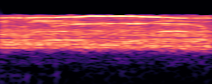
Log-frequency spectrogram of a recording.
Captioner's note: cheering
